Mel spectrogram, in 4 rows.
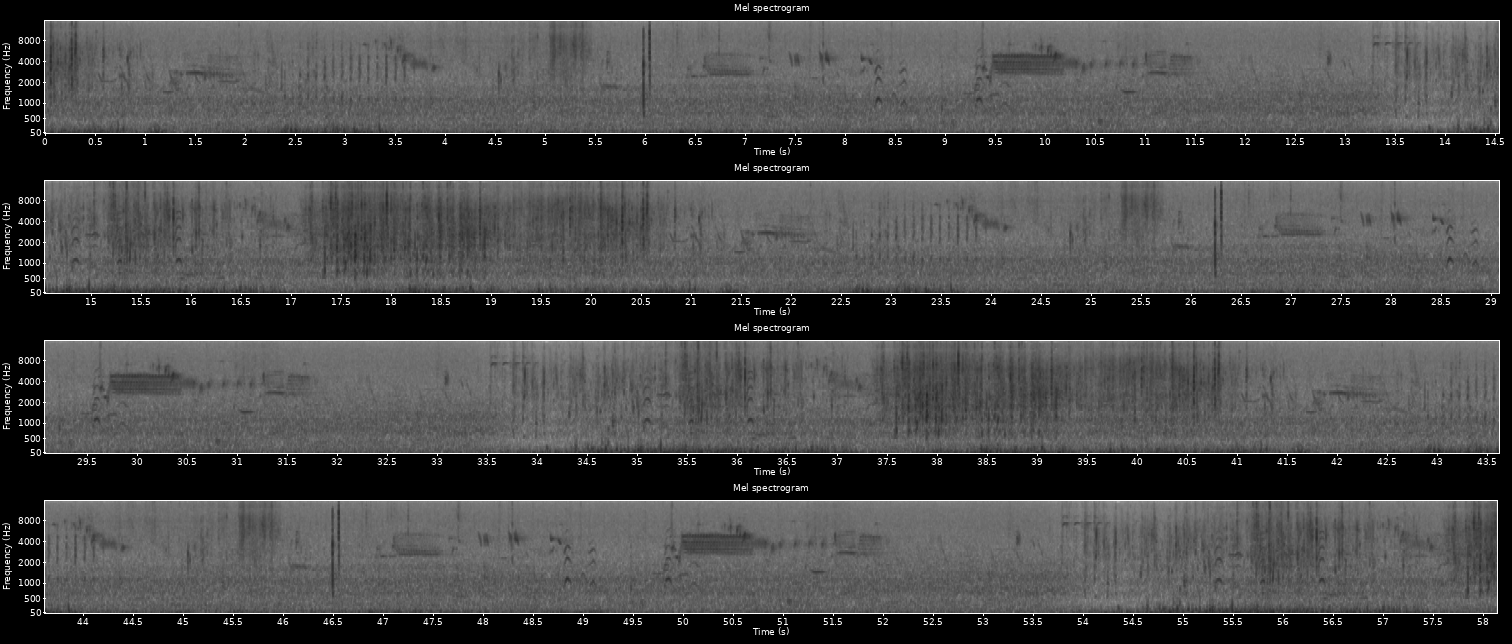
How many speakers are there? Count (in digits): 0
